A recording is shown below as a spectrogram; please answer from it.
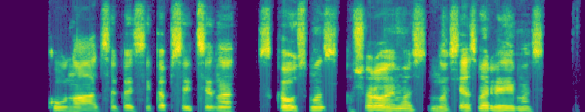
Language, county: Lithuanian, Kaunas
